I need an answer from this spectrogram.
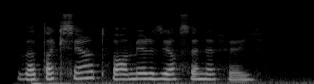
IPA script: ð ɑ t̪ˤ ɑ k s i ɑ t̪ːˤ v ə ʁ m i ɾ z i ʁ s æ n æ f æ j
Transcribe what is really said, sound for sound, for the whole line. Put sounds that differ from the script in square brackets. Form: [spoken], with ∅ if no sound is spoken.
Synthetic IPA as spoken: ð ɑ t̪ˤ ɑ k s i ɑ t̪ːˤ [f] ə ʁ m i ɾ z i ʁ s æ n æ f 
